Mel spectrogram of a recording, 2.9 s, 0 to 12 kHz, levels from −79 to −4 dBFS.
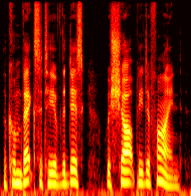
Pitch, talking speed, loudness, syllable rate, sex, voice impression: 140 Hz, 170 wpm, -19 LUFS, 6.0 syllables/s, male, very masculine, very adult-like, very middle-aged, thick, slightly tensed, powerful, bright, hard, slightly clear, fluent, slightly cool, intellectual, very sincere, slightly calm, mature, slightly friendly, reassuring, slightly unique, slightly wild, slightly lively, slightly kind, slightly intense, slightly modest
